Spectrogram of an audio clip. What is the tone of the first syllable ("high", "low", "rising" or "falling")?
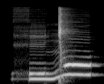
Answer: low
